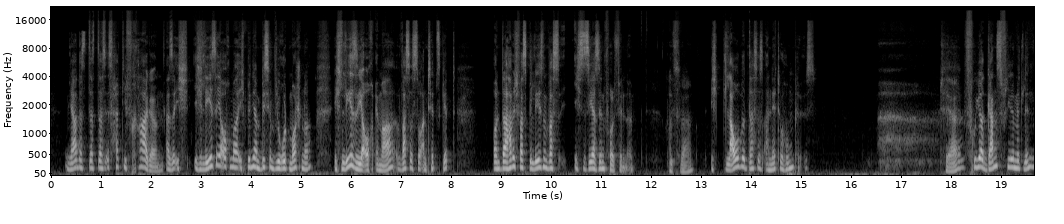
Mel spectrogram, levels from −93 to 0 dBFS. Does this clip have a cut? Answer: yes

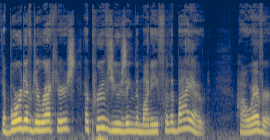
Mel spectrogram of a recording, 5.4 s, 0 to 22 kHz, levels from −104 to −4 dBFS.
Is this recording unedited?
no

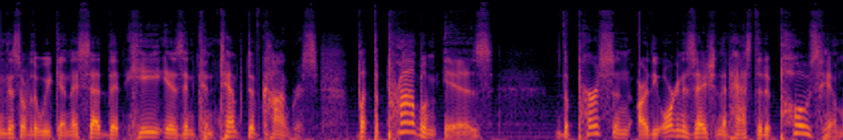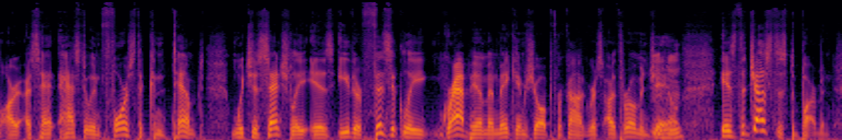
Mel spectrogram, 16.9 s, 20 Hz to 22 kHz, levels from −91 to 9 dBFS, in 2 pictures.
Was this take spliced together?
no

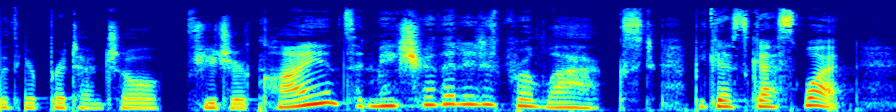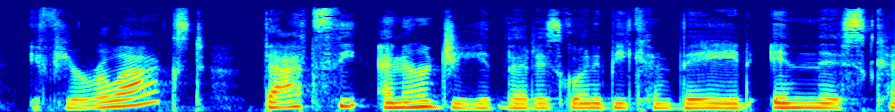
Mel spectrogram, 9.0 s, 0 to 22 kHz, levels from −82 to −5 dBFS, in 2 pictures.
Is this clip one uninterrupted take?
yes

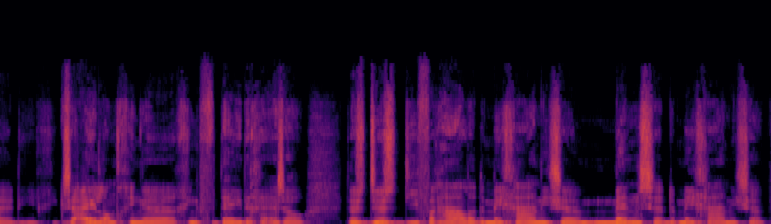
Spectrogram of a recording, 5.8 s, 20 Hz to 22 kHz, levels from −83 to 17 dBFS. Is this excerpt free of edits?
yes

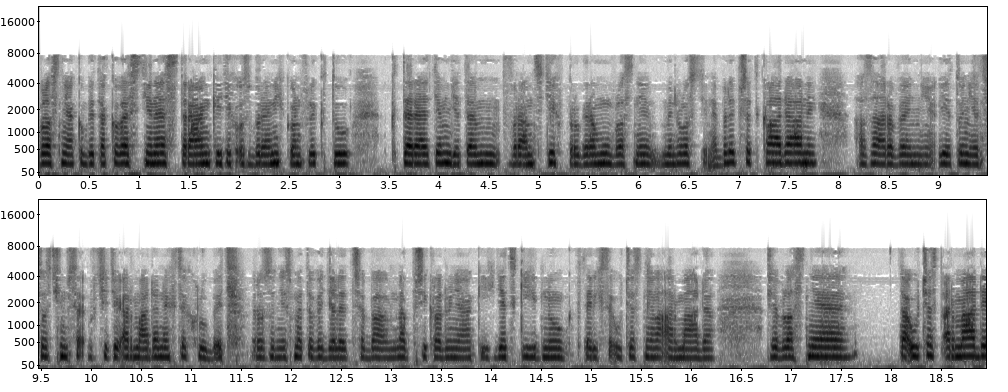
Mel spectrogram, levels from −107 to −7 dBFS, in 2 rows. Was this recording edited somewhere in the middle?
yes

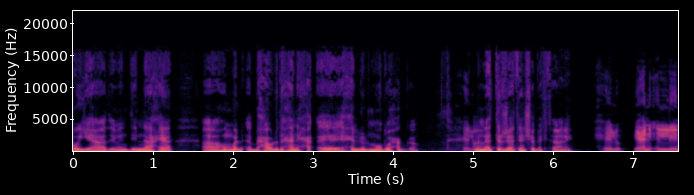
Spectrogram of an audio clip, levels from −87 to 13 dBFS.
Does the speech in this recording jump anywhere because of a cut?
yes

